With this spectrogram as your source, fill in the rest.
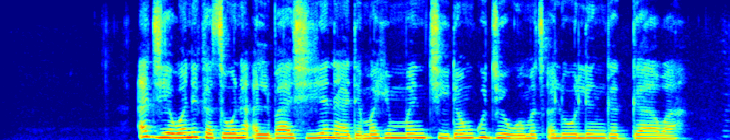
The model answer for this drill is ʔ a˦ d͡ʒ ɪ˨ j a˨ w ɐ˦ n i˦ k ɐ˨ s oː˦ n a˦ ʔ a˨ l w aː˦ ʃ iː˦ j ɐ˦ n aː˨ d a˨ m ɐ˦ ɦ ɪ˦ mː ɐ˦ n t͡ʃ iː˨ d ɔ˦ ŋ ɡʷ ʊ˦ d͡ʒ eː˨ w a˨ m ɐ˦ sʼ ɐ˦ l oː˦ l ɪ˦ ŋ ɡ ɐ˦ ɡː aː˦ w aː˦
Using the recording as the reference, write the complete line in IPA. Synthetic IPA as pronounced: ʔ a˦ d͡ʒ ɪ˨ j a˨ w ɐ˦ n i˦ k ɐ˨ s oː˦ n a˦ ʔ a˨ l b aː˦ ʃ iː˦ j ɐ˦ n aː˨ d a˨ m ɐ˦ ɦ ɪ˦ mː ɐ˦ n t͡ʃ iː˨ d ɔ˦ ŋ ɡʷ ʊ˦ d͡ʒ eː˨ w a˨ m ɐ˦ sʼ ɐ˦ l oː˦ l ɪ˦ ŋ ɡ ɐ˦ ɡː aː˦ w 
